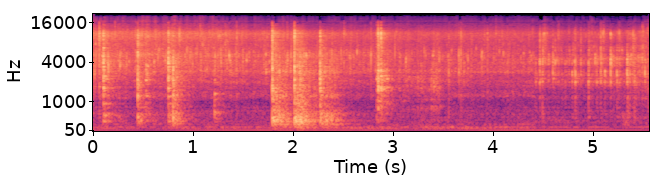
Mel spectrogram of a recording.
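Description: Crushed garlic cloves frying in mustard oil, a steady close crackle and sizzle punctuated by several sharp scraping stirs of a spatula against the pan; no voices.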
